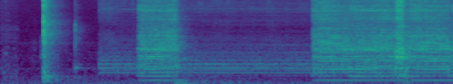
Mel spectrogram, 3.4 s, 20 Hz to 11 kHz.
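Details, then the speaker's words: IBM XT 5160 floppy drive after replacing the two bad tantalum capacitors on the floppy controller, which had stopped it booting: a couple of sharp clicks, then the motor spins and the head seeks evenly; the system boots normally. "And that sounds good. And it boots. Well, that was kind of interesting. Never had this happen before."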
